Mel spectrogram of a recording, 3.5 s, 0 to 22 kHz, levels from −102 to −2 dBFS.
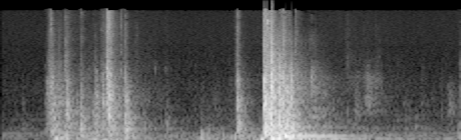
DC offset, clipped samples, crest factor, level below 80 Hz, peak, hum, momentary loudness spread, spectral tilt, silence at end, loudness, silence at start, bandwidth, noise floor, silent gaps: under 0.1%; under 0.1%; 20 dB; -26 dBFS; 0 dBFS; none; 23 LU; -4.5 dB/octave; 0.7 s; -16 LUFS; 0.35 s; 17 kHz; -47 dBFS; none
